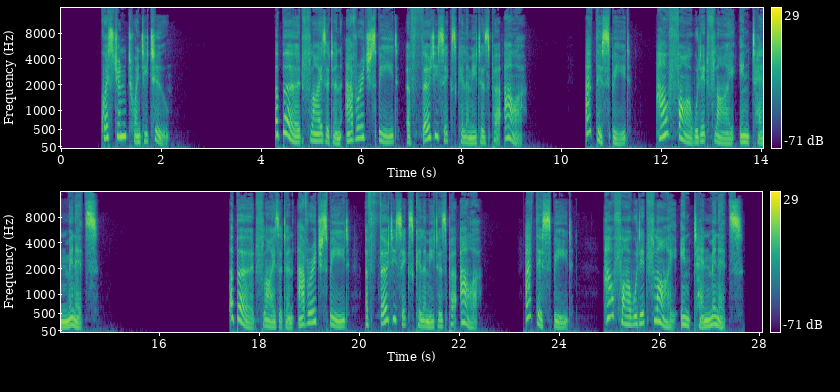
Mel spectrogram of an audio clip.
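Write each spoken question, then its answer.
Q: At this speed, how far would it fly in 10 minutes?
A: 6 kilometres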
